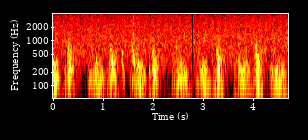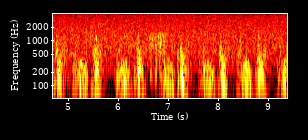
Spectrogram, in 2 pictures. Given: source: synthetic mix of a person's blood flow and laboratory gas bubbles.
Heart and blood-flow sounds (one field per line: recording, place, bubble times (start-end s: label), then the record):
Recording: Doppler ultrasound of blood flow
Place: precordium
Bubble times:
1.35-1.43 s: bubbles
1.54-1.71 s: bubbles
5.51-5.65 s: bubbles
5.92-6.11 s: bubbles
6.58-6.99 s: bubbles
7.17-7.21 s: bubbles
From the record:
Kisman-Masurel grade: 121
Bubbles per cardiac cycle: 1 to 2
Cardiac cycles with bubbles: 10 to 50%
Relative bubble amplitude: barely perceptible (0.100 to 0.250)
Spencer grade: 2 (many but less than half of the cardiac periods contain bubble signals, singularly or in groups)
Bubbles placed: anywhere in the cardiac cycle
